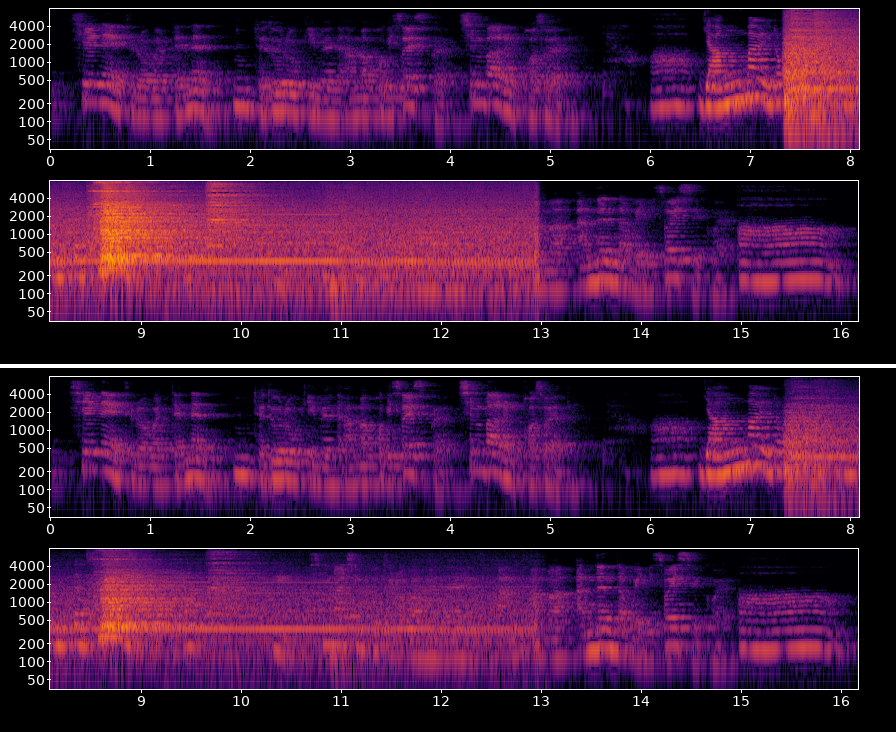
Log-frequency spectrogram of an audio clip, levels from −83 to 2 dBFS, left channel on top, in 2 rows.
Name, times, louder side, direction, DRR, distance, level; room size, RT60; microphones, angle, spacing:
voice 1, 0.2-1.6 2.0-5.3 10.3-14.9, equal, 50° right, -2 dB, 2.7 m, -43 dB
voice 2, 5.6-9.6 15.0-16.0, left 2 dB, 25° left, 1 dB, 0.8 m, -38 dB
sound 1, 7.3-13.0, left 9 dB, 80° left, 0.3 m, -26 dB
10.0 x 5.1 x 4.4 m, 1.2 s
head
